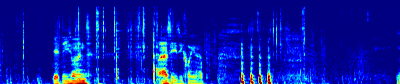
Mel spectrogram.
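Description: Metal parts click and rattle as a small clamp is handled.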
